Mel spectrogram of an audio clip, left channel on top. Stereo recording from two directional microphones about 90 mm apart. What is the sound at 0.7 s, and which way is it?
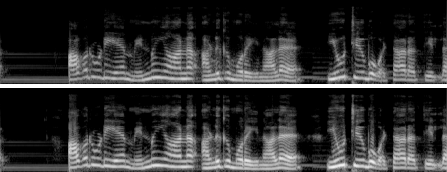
A woman's voice, 40° right (ahead or behind).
